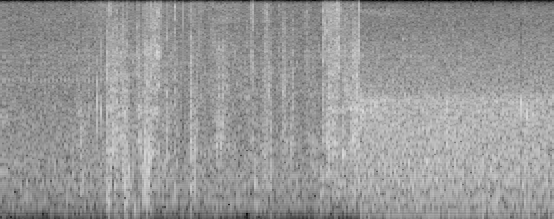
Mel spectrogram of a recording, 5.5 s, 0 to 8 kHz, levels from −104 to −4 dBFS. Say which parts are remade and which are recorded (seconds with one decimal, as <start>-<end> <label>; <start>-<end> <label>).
0.0-1.1 remade; 1.1-2.2 recorded; 2.2-4.8 remade; 4.8-5.5 recorded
